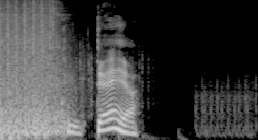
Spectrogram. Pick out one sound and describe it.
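A man exclaims loudly close to a microphone.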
